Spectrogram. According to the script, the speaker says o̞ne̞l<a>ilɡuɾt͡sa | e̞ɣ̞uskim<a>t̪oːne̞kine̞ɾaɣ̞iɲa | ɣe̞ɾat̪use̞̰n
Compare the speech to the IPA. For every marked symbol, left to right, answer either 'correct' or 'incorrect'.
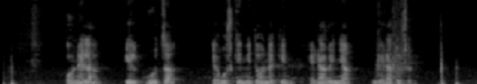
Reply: correct, incorrect: i

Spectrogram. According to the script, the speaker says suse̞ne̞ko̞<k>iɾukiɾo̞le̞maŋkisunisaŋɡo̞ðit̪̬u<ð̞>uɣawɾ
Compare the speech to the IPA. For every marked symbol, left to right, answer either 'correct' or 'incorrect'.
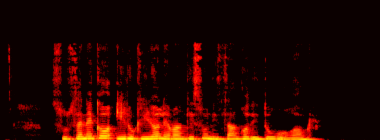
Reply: incorrect: ʔ, incorrect: ɣ̞

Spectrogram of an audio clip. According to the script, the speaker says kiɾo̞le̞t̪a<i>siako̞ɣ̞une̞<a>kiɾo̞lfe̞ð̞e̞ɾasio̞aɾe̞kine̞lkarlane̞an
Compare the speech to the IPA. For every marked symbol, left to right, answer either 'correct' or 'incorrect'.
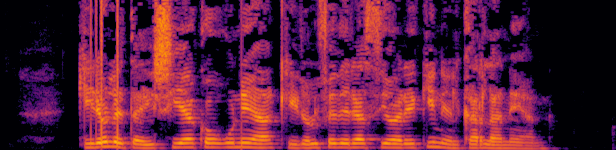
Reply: correct, correct

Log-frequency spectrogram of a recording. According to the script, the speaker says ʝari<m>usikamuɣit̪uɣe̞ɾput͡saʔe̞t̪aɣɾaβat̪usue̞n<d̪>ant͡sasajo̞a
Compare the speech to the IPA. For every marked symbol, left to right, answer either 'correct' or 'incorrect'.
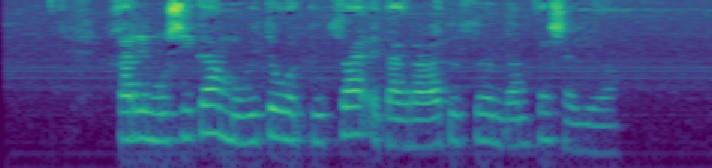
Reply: correct, correct

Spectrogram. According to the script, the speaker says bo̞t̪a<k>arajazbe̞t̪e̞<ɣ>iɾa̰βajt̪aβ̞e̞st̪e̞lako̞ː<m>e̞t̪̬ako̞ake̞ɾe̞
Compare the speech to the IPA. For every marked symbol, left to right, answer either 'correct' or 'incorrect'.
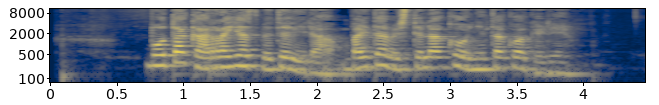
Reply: correct, incorrect: ð, incorrect: ɲ

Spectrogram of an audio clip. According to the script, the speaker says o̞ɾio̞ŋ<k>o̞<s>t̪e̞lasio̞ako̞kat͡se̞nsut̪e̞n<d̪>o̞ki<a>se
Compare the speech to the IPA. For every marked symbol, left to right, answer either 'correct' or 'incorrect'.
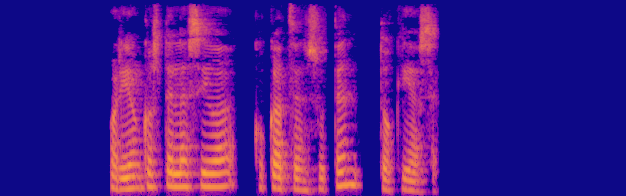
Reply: correct, correct, incorrect: t̪, correct

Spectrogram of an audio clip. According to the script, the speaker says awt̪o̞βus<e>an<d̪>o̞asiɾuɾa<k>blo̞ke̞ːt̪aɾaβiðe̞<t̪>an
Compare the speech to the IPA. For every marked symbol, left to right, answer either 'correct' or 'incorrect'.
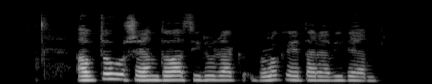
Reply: correct, correct, correct, incorrect: none

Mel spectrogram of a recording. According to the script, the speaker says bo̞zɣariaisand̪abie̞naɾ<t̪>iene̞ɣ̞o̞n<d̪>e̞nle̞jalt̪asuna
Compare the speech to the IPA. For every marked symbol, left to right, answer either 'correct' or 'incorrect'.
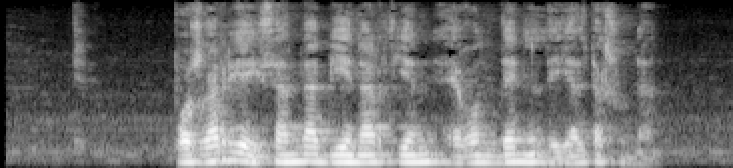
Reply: correct, correct

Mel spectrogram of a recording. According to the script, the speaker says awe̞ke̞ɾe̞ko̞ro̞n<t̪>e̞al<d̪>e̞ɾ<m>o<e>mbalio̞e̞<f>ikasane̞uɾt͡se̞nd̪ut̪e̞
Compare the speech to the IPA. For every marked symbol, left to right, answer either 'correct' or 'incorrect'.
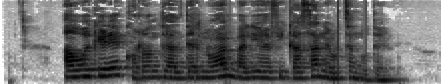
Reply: correct, incorrect: t̪, incorrect: n, incorrect: a, correct

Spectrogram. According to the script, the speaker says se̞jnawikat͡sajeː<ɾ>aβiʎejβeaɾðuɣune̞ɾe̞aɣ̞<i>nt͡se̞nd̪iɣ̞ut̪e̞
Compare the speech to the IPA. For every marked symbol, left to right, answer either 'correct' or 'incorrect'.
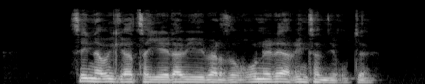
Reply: correct, correct

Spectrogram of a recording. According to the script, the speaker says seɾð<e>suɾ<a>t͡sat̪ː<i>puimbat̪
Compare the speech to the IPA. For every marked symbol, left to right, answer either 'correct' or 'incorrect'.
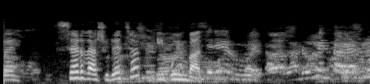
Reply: incorrect: a, incorrect: e, correct

